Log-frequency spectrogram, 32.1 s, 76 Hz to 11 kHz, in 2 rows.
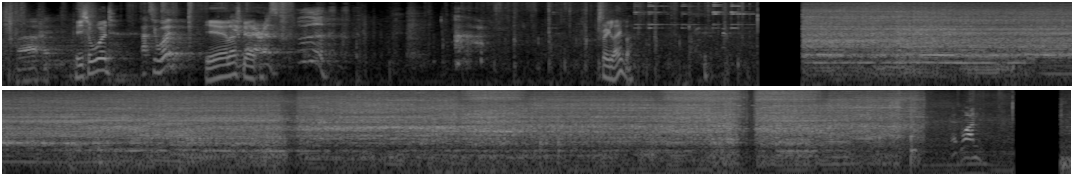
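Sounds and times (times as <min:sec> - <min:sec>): heavy vehicle engine running: 0:12.0 - 0:31.2.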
